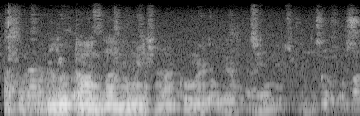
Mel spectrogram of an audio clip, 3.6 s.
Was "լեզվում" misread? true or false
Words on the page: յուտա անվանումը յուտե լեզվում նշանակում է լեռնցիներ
true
